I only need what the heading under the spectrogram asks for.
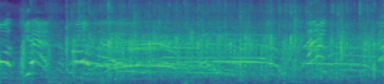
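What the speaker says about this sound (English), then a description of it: "Another round of applause for Jeff." An audience at the New York Renaissance Faire in Tuxedo applauds and cheers an actor, a full, lively round of clapping with shouts and voices mixed in.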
